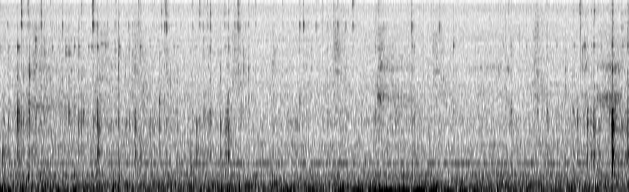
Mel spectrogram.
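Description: Hot water poured over coffee grounds, a steady, gentle trickle of liquid pouring continuously, soft and close, with a faint hum underneath and a small clink near the end.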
